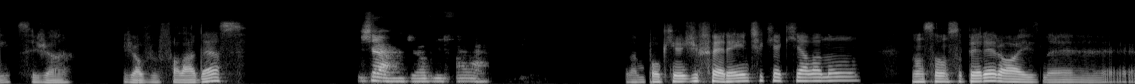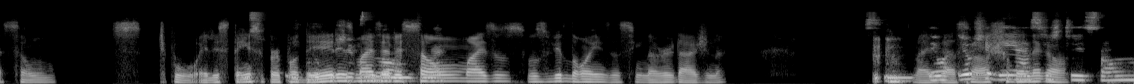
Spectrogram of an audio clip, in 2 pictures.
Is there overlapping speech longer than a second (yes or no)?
yes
